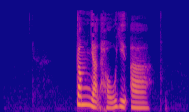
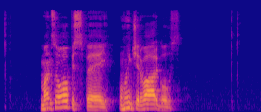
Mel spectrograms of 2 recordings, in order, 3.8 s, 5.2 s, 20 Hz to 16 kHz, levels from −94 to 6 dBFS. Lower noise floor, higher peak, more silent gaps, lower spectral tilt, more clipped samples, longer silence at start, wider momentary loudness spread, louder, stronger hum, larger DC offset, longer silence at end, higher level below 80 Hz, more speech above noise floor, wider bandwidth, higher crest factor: second, -80 dBFS vs -84 dBFS; about the same, -10 dBFS vs -8 dBFS; neither; about the same, -6.5 dB/octave vs -5.5 dB/octave; neither; first, 1.55 s vs 0.8 s; about the same, 10 LU vs 12 LU; second, -28 LUFS vs -24 LUFS; neither; neither; second, 0.8 s vs 1.85 s; about the same, -70 dBFS vs -70 dBFS; second, 53 dB vs 61 dB; about the same, 11 kHz vs 11.5 kHz; about the same, 22 dB vs 18 dB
